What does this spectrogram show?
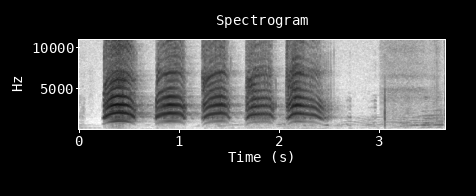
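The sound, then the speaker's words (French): A voice imitates a seagull, letting out five loud, nasal squawking calls in a quick, even rhythm, followed by faint rustling and a brief knock. “Moi, je fais, mouette.”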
